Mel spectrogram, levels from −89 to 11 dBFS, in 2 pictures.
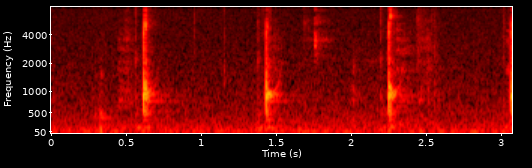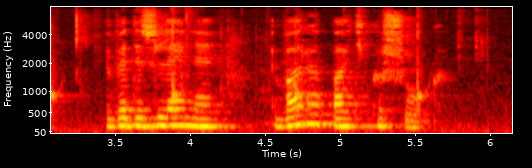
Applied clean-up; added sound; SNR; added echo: none; Water tap, faucet; 12 dB; none.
